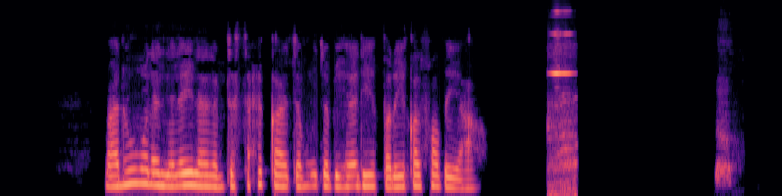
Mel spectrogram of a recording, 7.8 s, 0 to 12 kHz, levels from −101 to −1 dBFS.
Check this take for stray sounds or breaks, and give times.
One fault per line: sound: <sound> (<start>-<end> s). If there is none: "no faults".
sound: squeak (5.5-5.8 s)
sound: bark (7.1-7.5 s)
